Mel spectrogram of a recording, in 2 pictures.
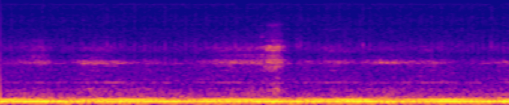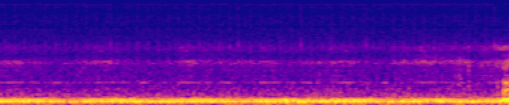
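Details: Antique General Electric ceiling fan, newly hung from an antique hook, running on the low setting of a variable-speed control: a low, steady hum with a soft, even whoosh and no ticks, rubbing or wobble. It is running smoothly.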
